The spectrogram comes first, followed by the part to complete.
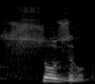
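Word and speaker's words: σώζω: The word saved in this verse comes from a Greek word that is pronounced sozo.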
